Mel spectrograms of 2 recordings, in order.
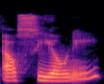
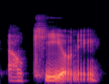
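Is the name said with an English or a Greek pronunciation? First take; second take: English; Greek. First: The name is said with an English pronunciation. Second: The name is said with a Greek pronunciation. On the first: The speaker calls it wrong. "or or no" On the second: The speaker calls it right. "That's the Greek way"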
